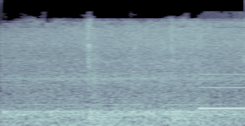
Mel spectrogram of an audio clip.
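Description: Steady noise of a fast-food kitchen's fry station, with a low hum. Near the end a steady electronic beep starts and holds: a fry timer going off.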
